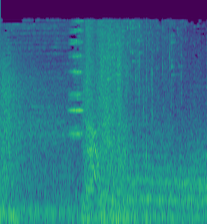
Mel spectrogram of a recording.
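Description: A loud metallic explosion bursts with crackling sparks.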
